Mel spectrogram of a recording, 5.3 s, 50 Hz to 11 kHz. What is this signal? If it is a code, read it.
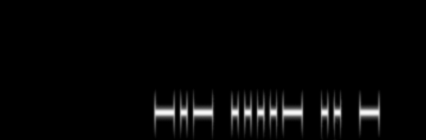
Morse code, heard as a keyed tone, about 15 wpm, 700 Hz. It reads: K4IT
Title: USA Call Signs - 4 Characters - Repeated 3x - 15wpm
